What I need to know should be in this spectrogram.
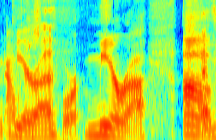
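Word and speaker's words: Mira: her name right now merera um that's how I pronounce it again I these are how that's how the audio book said it that's how the audio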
